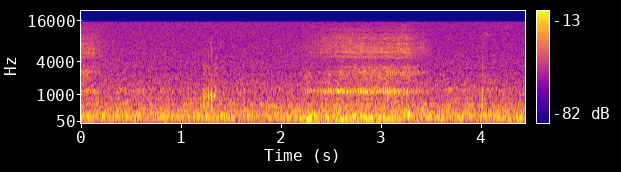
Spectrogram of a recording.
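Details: Father snoring during sleep: low, rough, rattling breathing noise through a steady background hiss.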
